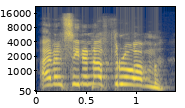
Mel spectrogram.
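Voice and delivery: Killarney insisting she must see the other side; yearning Killarney. Acted. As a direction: reach for freedom with every word.

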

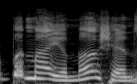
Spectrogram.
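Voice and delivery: high, drawn-out mock whine; mock crybaby. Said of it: "be a little bitch".

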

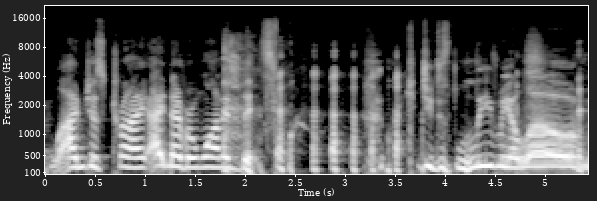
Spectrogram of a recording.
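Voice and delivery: high, pleading, laughing complaint; whiny Tiberius. Retold or imitated. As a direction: beg to be left alone, half laughing. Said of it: "he's truly just like".

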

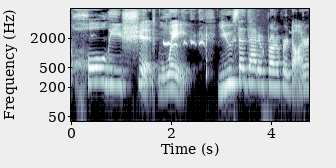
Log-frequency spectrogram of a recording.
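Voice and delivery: high, loud mock astonishment; stunned disbelief. Retelling two characters learning of his blunder, acted disbelief. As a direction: draw out the shock, then question it loudly.

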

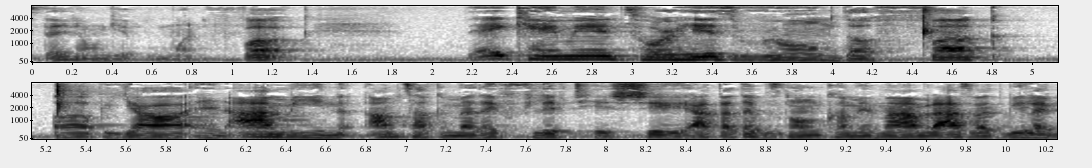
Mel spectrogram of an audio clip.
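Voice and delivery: usual speaking voice

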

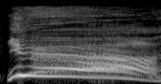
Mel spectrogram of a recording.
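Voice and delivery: loud, high, drawn-out cheer; long whoop of joy after scoring; retold elated shout. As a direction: imitate a kid shouting in triumph. Boy's elated cry after scoring.

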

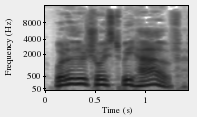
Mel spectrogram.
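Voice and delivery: a worried woman calls from the door; woman in doorway. A narrator's reading.

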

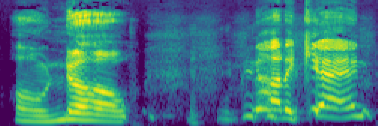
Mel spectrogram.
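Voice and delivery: loud mock-horrified outcry; dismayed cry. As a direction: yell it in comic dread. Acts out own dismayed reaction.

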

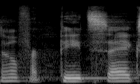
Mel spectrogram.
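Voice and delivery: deep, slow, fed-up mutter; exasperated groan. Retold or imitated. Preacher retorting to the prayer lady, deep and fed up. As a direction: sigh it out, thoroughly annoyed. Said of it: "I said".

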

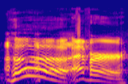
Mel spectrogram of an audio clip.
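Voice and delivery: laughing. Real, not acted. Laugh bursting out.

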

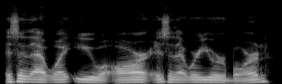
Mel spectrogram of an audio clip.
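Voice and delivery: ordinary delivery

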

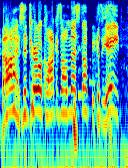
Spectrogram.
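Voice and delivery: high-pitched exasperated rant; worked-up, high comic complaint; mock freak-out. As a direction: wail it in mock panic. Mock panic over son's schedule.

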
